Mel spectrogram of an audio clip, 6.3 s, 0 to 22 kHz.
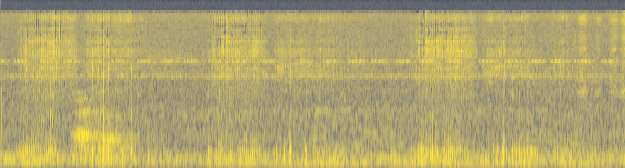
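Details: A 3-month-old Basset Hound puppy snores in its sleep, each breath a low, raspy rattle with a soft snort. The snores come in a steady rhythm, roughly every two seconds.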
